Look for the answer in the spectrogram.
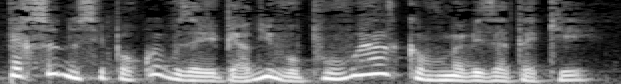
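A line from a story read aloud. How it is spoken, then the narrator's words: Abrupt tone. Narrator (French): dit Harry d'un ton abrupt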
